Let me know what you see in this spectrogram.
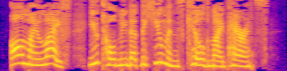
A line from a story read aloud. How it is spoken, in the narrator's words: she shouted at the Padawan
